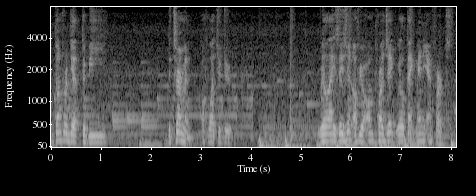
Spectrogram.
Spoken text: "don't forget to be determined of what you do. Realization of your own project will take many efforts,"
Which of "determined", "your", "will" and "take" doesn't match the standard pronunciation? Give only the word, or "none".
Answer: none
